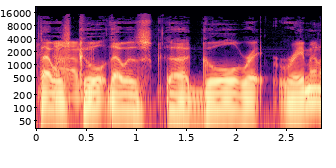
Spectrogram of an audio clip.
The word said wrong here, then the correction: Rahman: I'm not sure if I'm pronouncing that Rahman. – Right. But Rahman, got it.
